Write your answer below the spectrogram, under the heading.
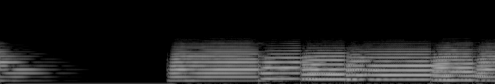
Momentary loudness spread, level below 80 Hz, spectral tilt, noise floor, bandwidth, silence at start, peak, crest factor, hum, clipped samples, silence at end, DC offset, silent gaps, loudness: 9 LU; -76 dBFS; -8.5 dB/octave; under -90 dBFS; 4.9 kHz; 0 s; -14 dBFS; 14 dB; none; under 0.1%; 0 s; under 0.1%; none; -27 LUFS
